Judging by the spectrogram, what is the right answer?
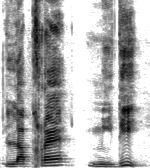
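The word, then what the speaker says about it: après-midi: I have 4 sheets for you today, and this S is silent. So de l'après midi.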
